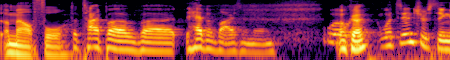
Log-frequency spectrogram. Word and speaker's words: Hefeweizen: Hopfenweizen? That's a Hefeweizen? Hefeweizen.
